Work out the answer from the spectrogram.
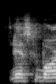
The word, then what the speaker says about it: Escobar: Escobar is out there too. That's how you pronounce it.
